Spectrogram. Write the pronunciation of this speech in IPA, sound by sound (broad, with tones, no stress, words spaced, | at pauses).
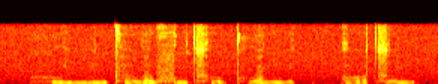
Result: huː˨˩jmyː˧nt̪ʰɐ˨˥wɐ˧w fʊ˨ŋt͡sʰo˨˩w kʷʰaː˨ŋn̪ɪ˨k̚ | kɔː˨˩t͡sɵ˨n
